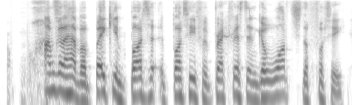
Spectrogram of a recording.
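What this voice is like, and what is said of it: Poor attempt at British accent. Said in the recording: “let's hear your British accent then ... That's horrible.”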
